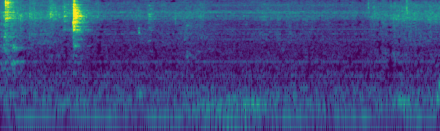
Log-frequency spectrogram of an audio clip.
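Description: Two light clinks of utensils against dishes, one at the start and one under a second later, over a steady low hum.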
